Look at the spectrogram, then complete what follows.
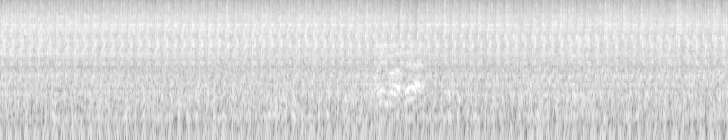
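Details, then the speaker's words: Rescued VW bus engine on its first start, carb uncleaned, fed from a gas can: a lumpy, skipping idle with an uneven low beat and missed pulses, one cylinder skipping. The owner plans to adjust the valves. "that yeah what one cylinder skipping we're going to go adjust the valves"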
